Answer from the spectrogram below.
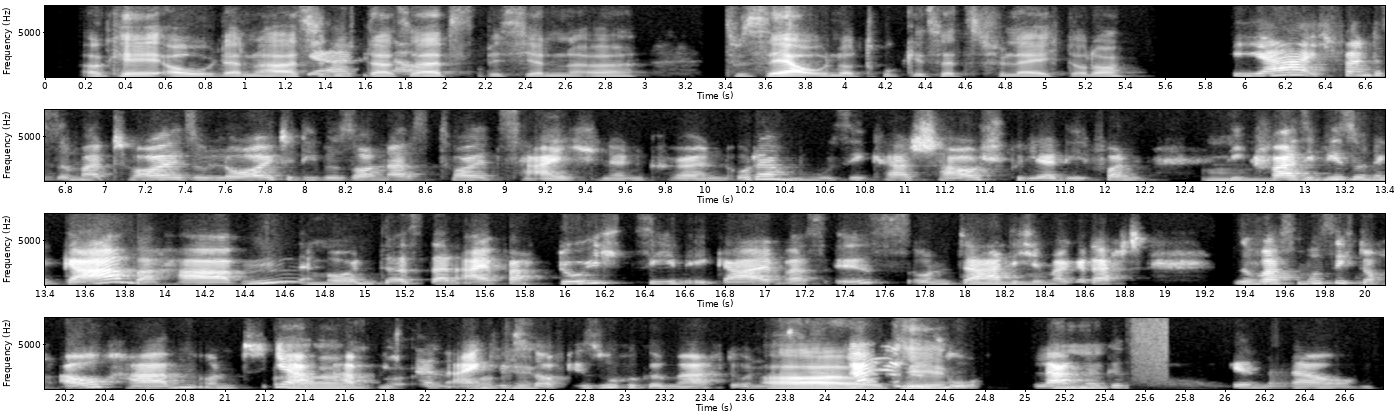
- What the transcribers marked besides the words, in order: stressed: "sehr"; drawn out: "Ah"; other background noise
- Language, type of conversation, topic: German, podcast, Wie findest du eine Arbeit, die dich erfüllt?
- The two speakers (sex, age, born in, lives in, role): female, 35-39, Germany, Spain, guest; male, 45-49, Germany, Germany, host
